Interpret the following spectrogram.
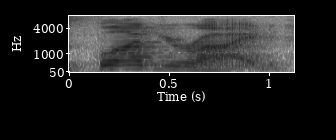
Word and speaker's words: glyburide: I've got it written down because I want to make sure I pronounce it correctly. It's glyburide.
